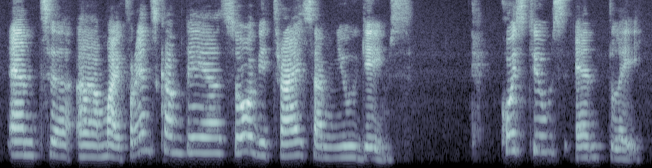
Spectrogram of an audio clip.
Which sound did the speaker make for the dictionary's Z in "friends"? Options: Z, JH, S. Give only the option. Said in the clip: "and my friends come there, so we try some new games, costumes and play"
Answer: S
